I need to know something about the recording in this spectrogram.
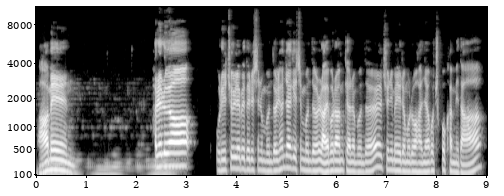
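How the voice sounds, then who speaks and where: High-pitched male pastor preaching. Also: fairly even intonation, racing, few pauses, fairly bright tone, clean tone, highs cut off. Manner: emphatic, repeats points and addresses the congregation directly. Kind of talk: Sunday sermon with prayer. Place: church service, livestreamed.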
